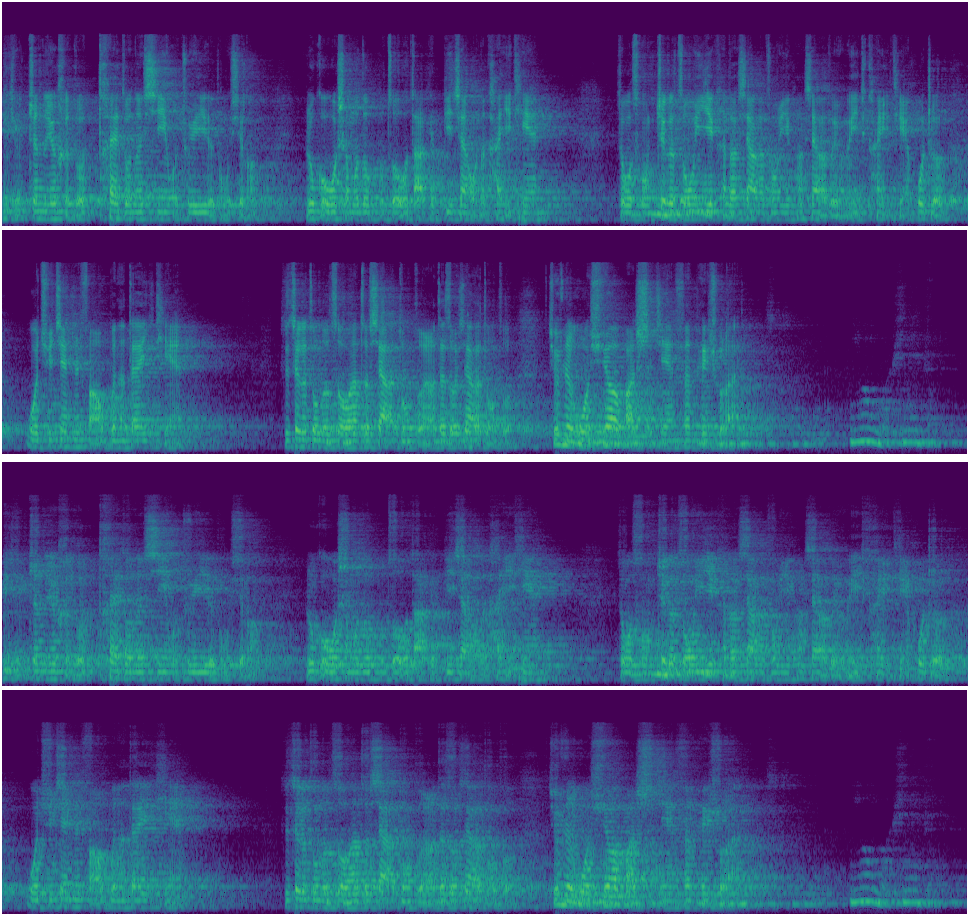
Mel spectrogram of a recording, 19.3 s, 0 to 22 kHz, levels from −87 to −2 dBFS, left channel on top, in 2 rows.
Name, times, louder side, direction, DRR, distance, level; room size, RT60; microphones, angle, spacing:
voice 1, 0.0-5.4 5.8-11.5 12.5-17.1, left 2 dB, 55° left, 4 dB, 2.6 m, -32 dB
voice 2, 6.3-7.4 12.9-13.2 13.6-14.2 15.3-16.3 16.6-17.3 17.6-19.1, equal, 10° left, -3 dB, 2.4 m, -39 dB
28.0 x 13.5 x 8.6 m, 2.1 s
head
